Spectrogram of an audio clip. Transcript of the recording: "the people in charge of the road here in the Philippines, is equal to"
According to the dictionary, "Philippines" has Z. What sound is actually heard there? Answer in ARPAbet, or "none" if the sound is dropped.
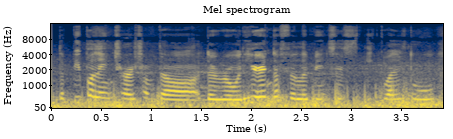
S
